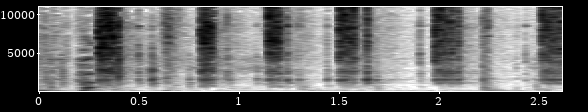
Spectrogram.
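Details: 2010 Dodge Grand Caravan / VW Routan 4.0 L with the serpentine belt off and the tensioner pulley spun by hand: sharp, gritty clicking bursts about three times a second. The owner suspects a dry, ungreased bearing; to be greased.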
